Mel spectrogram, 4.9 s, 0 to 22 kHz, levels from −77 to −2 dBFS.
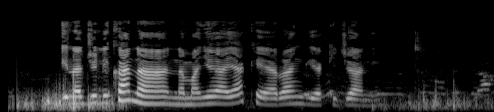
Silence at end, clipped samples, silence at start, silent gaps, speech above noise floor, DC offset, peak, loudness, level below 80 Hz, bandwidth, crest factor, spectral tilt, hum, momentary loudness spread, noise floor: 0 s; under 0.1%; 0.15 s; none; 20 dB; under 0.1%; -6 dBFS; -27 LUFS; -62 dBFS; 11.5 kHz; 22 dB; -4 dB/octave; none; 24 LU; -48 dBFS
